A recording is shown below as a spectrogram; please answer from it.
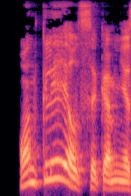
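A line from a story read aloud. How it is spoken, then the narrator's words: Angry, twisted lips. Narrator (Russian): сказала Фрэнси, зло кривя губы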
